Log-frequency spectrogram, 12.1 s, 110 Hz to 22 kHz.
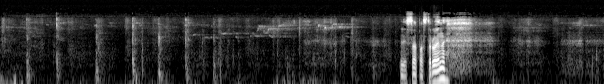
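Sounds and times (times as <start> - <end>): faint footsteps walking: 0.0 - 12.0.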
